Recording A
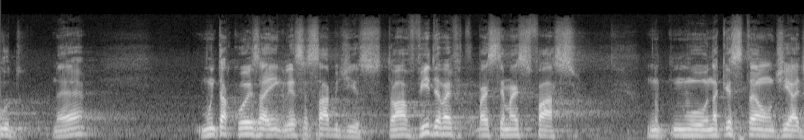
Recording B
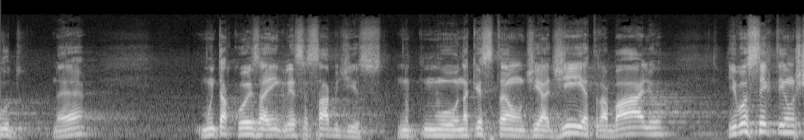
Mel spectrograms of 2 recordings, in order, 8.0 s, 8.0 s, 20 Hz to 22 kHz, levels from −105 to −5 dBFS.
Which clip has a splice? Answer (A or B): B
